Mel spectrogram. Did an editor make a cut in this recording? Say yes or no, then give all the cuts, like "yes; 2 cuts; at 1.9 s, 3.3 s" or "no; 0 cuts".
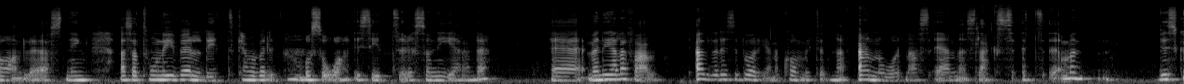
yes; 3 cuts; at 2.8 s, 7.8 s, 8.5 s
